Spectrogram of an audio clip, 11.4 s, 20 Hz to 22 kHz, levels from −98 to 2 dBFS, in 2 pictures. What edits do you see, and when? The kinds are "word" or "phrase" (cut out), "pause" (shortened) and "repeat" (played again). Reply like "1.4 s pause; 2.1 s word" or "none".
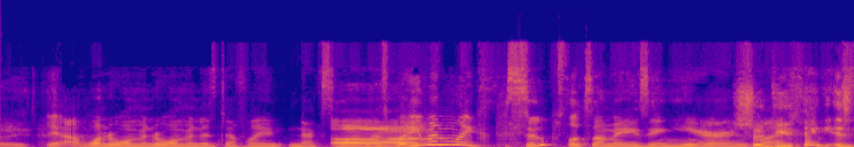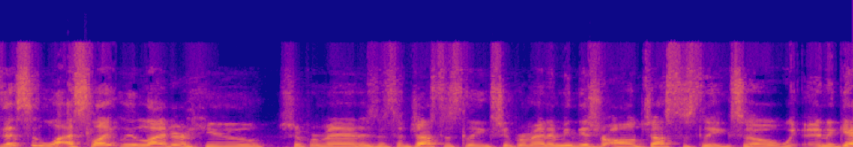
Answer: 1.0 s repeat; 3.3 s pause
